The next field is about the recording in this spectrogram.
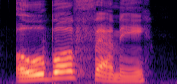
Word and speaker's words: Uba Femi: So Uba Femi, am I saying it right? – Mm-hmm.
